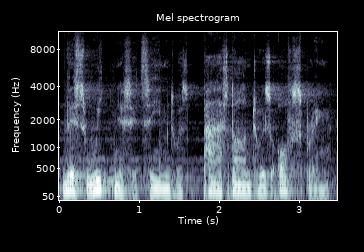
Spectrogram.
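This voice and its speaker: A man voicing a proud, vengeful undead vampire in a video game, brooding and bitter, with measured, grandiose, disdainful theatrical delivery. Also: sits low, lively intonation, faint music behind. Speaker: protagonist narrator. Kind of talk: dramatic scripted game narration.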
